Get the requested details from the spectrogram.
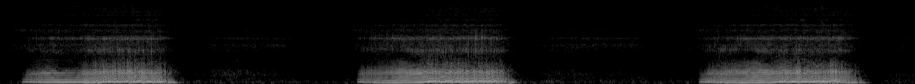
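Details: A sleeping cat snores with loud, rumbling, vibrating sounds on each breath in and quieter breaths out, about 18 breaths a minute.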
